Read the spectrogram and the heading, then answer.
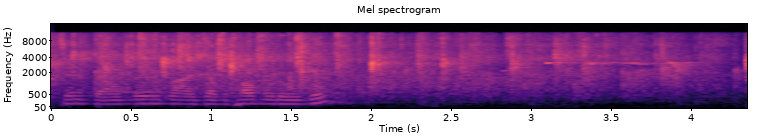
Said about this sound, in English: Let's clap for the man of God.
